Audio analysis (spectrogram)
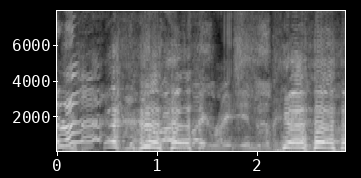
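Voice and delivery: talking through laughter; slow words while cracking up; laughing. Real, not acted. Laughing at the plane bit.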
